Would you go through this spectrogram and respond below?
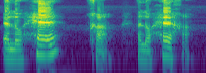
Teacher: The trope is over the he, so the accent is on he.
